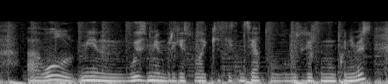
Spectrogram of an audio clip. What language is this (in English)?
Kazakh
